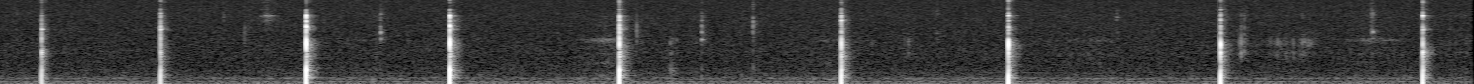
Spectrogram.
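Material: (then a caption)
Chalk. A craft knife blade scrapes and pokes the red surface of a solid, watermelon-slice-shaped piece of sidewalk chalk held tilted over a bowl. Nine sharp, bright clicks ring out at roughly even intervals, each dying away almost instantly. Faint, soft scraping ticks fill the quiet gaps between them.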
